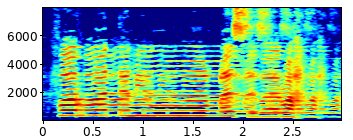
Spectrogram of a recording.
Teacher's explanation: فرت میں را پر ہوگی، قسورہ میں بھی را پر ہوگی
